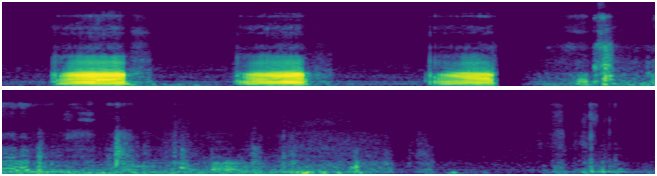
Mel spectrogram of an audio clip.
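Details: A Beagle sleeping on the couch, snoring: three loud, rough snoring breaths a couple of seconds apart, then quieter rustling and shuffling.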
